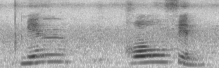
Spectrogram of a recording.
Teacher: nun mati bertemu dengan kho maka dibaca jelas tanpa didengungkan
